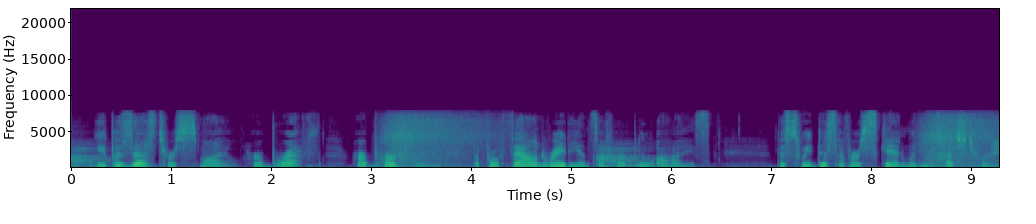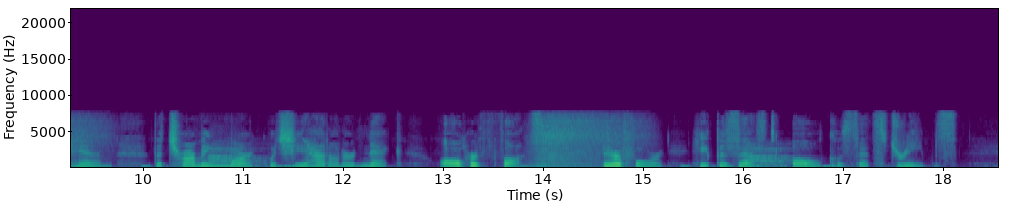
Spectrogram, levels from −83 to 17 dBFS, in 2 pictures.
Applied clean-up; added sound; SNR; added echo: none; Breathing; 9 dB; none.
